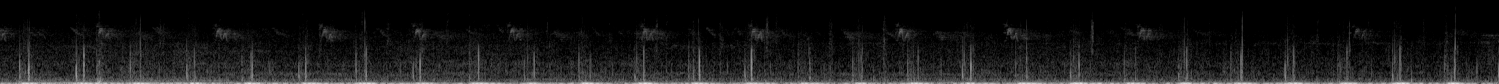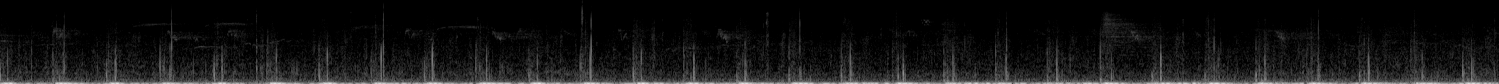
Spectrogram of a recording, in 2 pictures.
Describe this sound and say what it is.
Sound effects > Human sounds and actions
Walking concrete pavement - 250607 06h29 Albi All. de la culture
Subject : Walking across All. De la culture from just the crossing of the theatre to the public toilets. Date YMD : 2025 06 07 (Saturday). Early morning. Time = 06h29 Location : Albi 81000 Tarn Occitanie France. Hardware : Tascam FR-AV2, Rode NT5 with WS8 windshield. Had a pouch with the recorder, cables up my sleeve and mic in hand. Weather : Grey sky. Little to no wind, comfy temperature. Processing : Trimmed in Audacity. Other edits like filter, denoise etc… In the sound’s metadata. Notes : An early morning sound exploration trip. I heard a traffic light button a few days earlier and wanted to record it in a calmer environment.
2025, 81000, Albi, City, Early, Early-morning, France, FR-AV2, hand-held, handheld, Mono, morning, NT5, Occitanie, Outdoor, Rode, Saturday, Single-mic-mono, Tarn, Tascam, urbain, Wind-cover, WS8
